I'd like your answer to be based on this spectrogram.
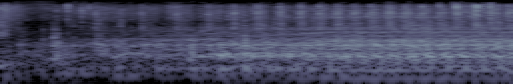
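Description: A domestic sewing machine runs steadily, stitching fabric for a patchwork jacket with a quiet, fast, even mechanical whir that continues throughout at low volume.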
